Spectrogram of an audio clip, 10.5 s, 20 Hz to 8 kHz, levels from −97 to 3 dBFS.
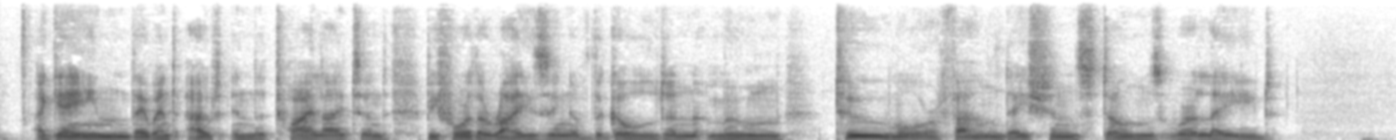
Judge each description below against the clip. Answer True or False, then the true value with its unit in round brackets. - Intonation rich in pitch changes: False (3.1 semitones)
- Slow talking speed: True (120 wpm)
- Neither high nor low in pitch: False (105 Hz)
